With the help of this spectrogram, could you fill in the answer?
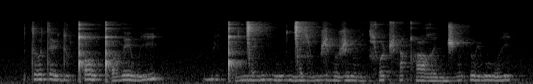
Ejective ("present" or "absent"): present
